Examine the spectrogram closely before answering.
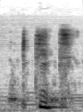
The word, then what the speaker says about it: petite: Petit, petite. Okay, T, we don't pronounce the T, but now because of this E here, which is now a feminine one, it's going to be petit, petite.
